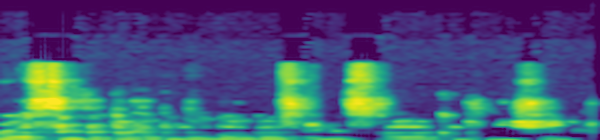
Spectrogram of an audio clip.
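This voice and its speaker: A man talks at a fairly quick pace. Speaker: community member presenter. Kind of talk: presentation. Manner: fast.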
